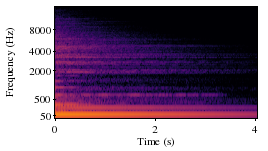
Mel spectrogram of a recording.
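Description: Closing soundtrack music's final chord ringing out after the last drum and cymbal hit, its low bass note holding longest, fading steadily away to nothing.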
